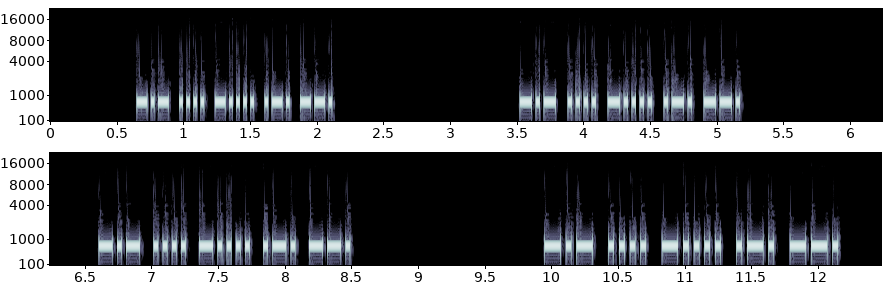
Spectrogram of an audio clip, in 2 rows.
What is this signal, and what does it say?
Morse code, heard as a keyed tone, about 37 wpm, 700 Hz. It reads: KH6RG KH6RG KH6RG KH6RG
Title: Speed Racing - USA Call Signs 30wpm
